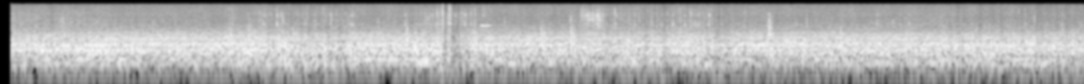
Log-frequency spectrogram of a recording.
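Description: Steady road and engine noise of a car driving along a city street, heard from inside the car.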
